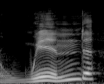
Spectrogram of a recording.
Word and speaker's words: wind: Like these words down here, wind like the wind is blowing or wind like you're winding a clock.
